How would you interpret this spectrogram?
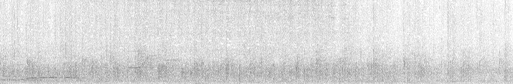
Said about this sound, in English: So, big round of applause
